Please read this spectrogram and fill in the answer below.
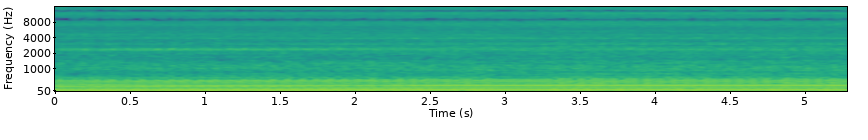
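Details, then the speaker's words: Barn-find motorcycle on choke, running from an auxiliary fuel tank because its own tank is the suspected problem: even, steady multi-cylinder idle with no misses, running cleanly on all cylinders, with heavy smoke and a fuel leak. "But she has no problem running on all cylinders. Sounds good, looks good."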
